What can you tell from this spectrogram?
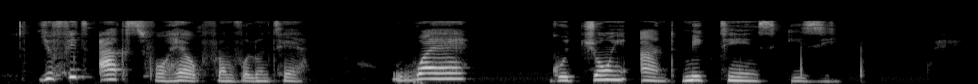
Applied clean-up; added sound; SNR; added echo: none; none; none; none.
